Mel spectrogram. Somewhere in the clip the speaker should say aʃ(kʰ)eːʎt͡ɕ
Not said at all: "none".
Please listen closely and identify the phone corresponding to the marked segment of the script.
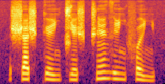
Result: k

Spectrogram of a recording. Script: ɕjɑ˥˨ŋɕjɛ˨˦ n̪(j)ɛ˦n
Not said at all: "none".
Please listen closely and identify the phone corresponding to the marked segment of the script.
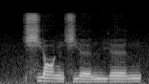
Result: j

